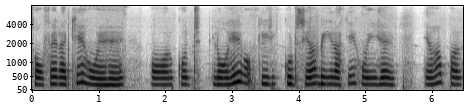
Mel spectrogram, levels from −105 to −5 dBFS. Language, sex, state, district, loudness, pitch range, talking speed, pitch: Hindi, female, Rajasthan, Jaipur, -16 LUFS, 230-255 Hz, 150 wpm, 240 Hz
